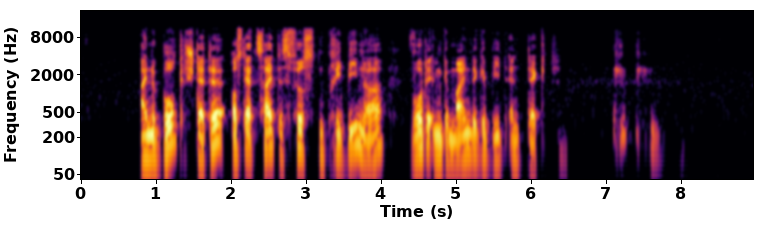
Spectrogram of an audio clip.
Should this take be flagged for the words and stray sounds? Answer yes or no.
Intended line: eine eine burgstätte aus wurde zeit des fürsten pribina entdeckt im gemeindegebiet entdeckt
yes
